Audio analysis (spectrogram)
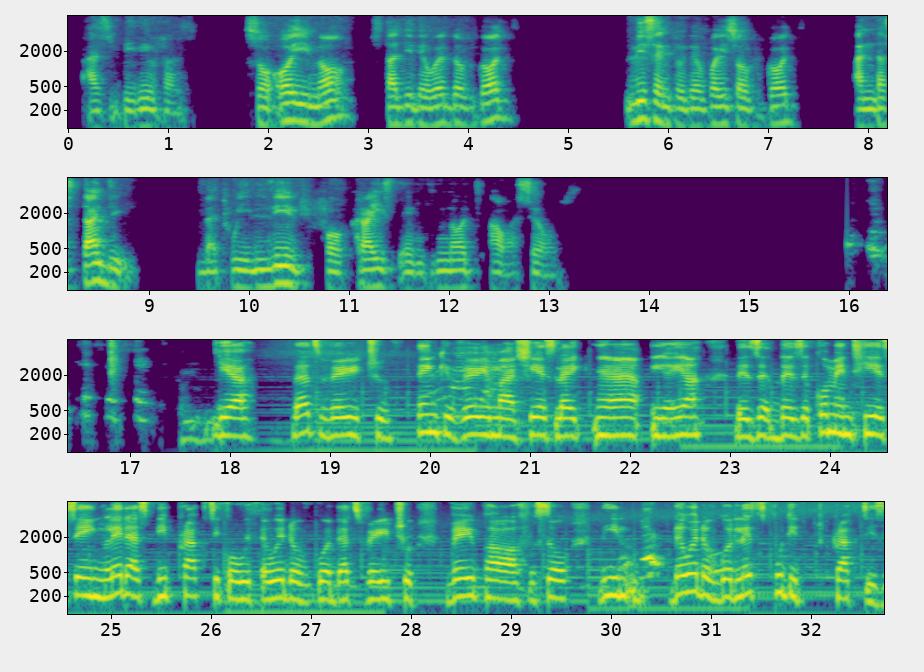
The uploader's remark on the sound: Youth zoom meeting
